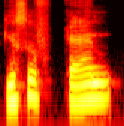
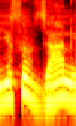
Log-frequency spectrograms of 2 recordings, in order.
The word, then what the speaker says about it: Yusuf Can: But Yusuf Can is how you pronounce it if you're from Turkey. So meet Yusuf Can.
